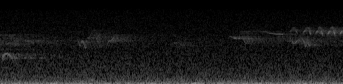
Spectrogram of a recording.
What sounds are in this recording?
Red-eyed Vireo, Black-throated Blue Warbler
